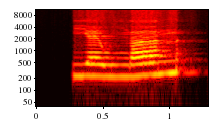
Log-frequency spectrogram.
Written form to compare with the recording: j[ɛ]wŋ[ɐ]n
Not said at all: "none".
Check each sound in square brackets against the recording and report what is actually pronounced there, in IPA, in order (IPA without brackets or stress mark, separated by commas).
ɛ, ɐ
